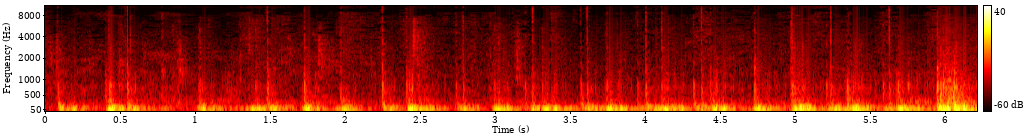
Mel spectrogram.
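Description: A dense, irregular run of low thumps and knocks, several a second, starting suddenly.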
